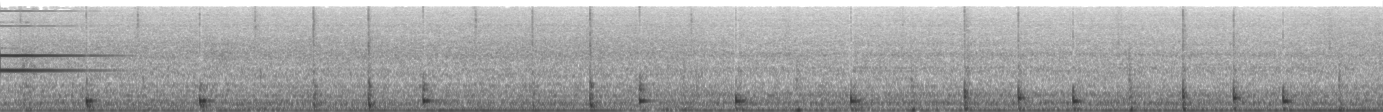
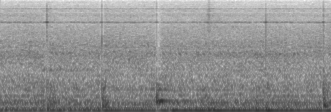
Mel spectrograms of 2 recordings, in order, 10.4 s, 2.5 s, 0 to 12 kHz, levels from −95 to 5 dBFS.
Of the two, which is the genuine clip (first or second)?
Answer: first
